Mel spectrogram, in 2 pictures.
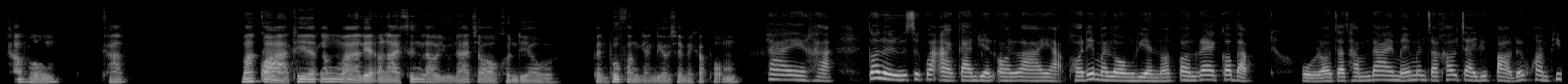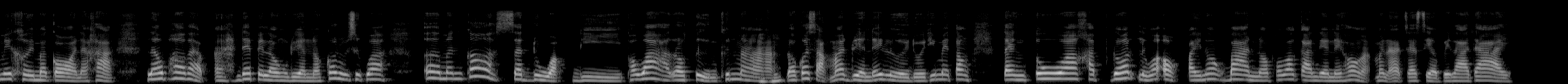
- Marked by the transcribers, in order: none
- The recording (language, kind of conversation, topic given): Thai, podcast, เรียนออนไลน์กับเรียนในห้องเรียนต่างกันอย่างไรสำหรับคุณ?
